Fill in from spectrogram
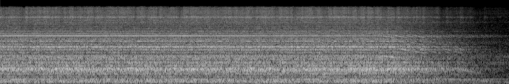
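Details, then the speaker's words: Viessmann Vitodens 200-W WB2B35 condensing boiler, about 2011, about five years in service: burner lights with steady rushing roar holding evenly, then fades; healthy ignition, no banging, though boiler intermittently enters non-heating state without fault codes. "burner ignited operating [Applause] normally no problems"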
